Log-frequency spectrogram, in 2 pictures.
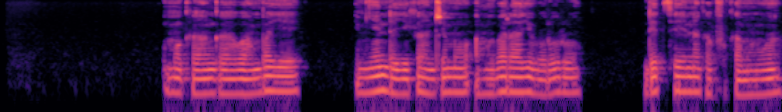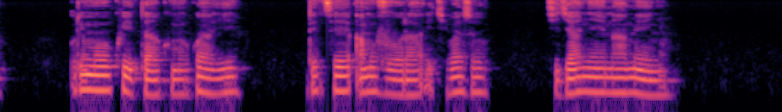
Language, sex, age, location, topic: Kinyarwanda, female, 18-24, Kigali, health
